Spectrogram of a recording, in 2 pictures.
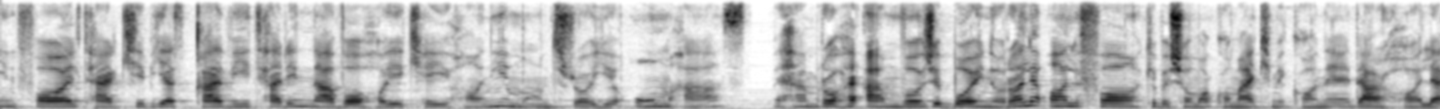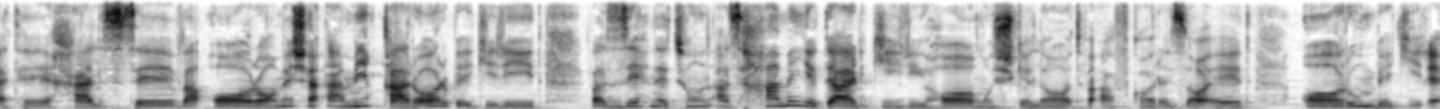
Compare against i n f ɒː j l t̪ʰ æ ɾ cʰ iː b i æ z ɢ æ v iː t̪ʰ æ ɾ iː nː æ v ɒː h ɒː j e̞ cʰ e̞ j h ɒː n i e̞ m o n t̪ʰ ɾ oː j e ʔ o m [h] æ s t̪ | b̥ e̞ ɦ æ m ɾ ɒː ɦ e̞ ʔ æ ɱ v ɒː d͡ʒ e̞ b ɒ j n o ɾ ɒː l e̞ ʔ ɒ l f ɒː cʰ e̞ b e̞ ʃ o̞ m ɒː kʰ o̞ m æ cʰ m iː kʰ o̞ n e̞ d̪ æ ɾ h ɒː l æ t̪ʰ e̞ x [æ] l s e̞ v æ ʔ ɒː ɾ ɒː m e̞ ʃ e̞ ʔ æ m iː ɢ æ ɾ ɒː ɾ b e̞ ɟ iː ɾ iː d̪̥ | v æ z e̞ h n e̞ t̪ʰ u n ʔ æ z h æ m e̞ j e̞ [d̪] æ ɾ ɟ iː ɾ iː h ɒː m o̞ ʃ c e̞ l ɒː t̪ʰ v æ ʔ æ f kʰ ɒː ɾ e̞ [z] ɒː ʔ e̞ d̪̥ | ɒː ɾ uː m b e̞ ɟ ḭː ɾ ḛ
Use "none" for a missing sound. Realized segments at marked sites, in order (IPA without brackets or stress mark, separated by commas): h, æ, d̪, z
